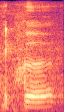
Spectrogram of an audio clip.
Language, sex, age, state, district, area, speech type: Sindhi, male, 45-60, Maharashtra, Thane, urban, spontaneous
